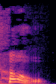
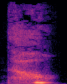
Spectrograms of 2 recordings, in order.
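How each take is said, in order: First: The word is choked out with emotion. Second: The word is whispered softly. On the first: "the second time I say it, I'm choking" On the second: "I whisper it once"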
